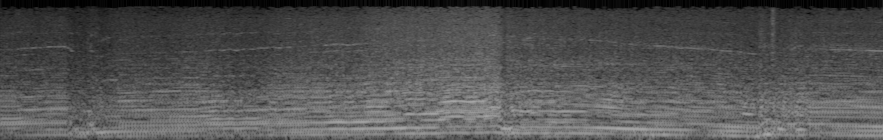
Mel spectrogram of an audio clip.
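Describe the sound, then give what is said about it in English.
A race car engine revs hard and loud, its pitch climbing and sweeping through harmonics, dipping briefly, then rising again in a sustained roar with no voices. “See what look at that Cadillac. See what that thing's making on the. Yeah, let's hear this thing tack up.”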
